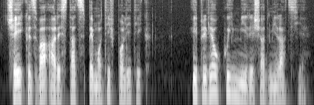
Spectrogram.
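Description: A man reading a story aloud in a measured narrating voice. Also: on the low side, warm tone, dry recording, studio quality. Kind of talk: scripted narration.

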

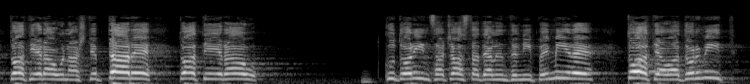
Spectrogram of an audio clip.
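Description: A man with a very high voice delivers a sermon, hammering his point with one rhetorical question after another. His words ring out with the long reverb of a large hall. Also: a bit bright. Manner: repetitive rhetorical questioning, emphatic. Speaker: preacher.

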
